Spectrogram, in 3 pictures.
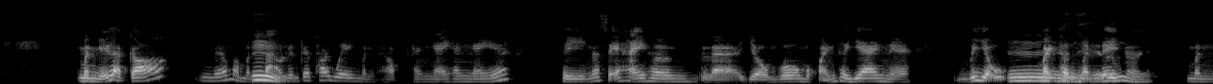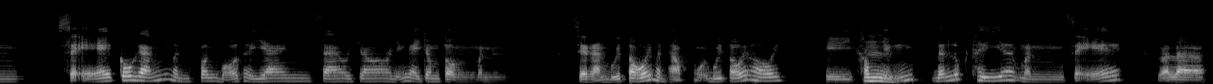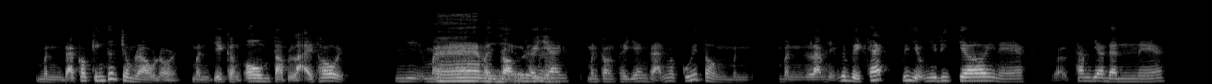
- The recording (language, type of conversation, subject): Vietnamese, podcast, Bạn thường học theo cách nào hiệu quả nhất?
- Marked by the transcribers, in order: other noise; tapping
